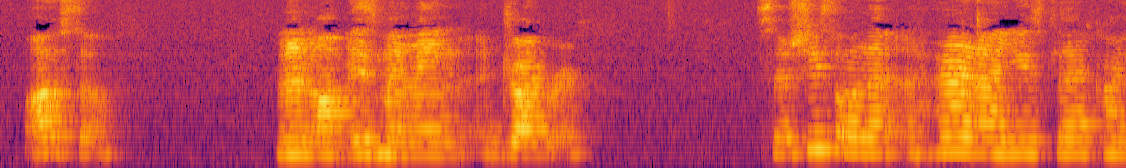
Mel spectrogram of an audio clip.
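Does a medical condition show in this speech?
Yes: cerebral palsy, spastic quadriplegic.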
